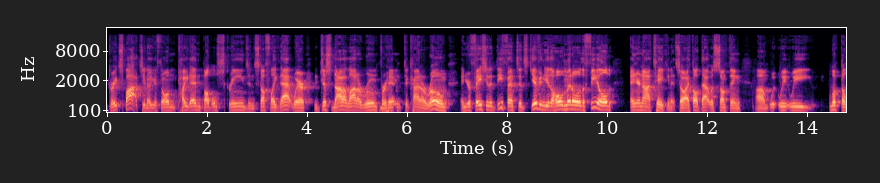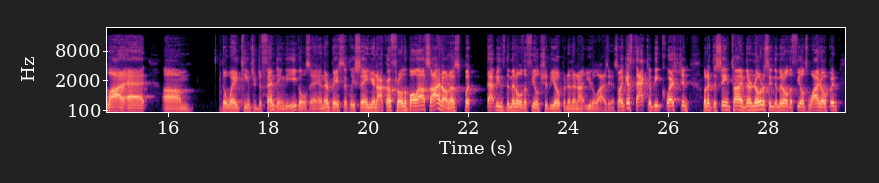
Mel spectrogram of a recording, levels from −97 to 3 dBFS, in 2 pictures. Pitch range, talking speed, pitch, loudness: 110-145 Hz, 240 wpm, 130 Hz, -18 LUFS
